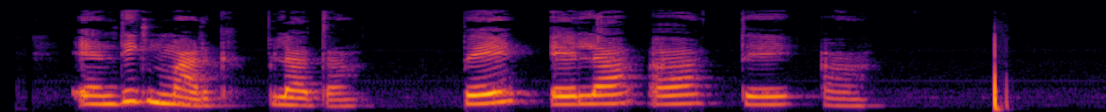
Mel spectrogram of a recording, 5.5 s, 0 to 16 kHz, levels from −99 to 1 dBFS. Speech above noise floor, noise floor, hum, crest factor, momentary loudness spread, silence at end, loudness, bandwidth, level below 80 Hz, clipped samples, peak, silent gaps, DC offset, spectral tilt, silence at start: 48 dB; -74 dBFS; none; 26 dB; 17 LU; 0.55 s; -26 LUFS; 11.5 kHz; -70 dBFS; under 0.1%; -2 dBFS; none; under 0.1%; -5 dB/octave; 0.35 s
